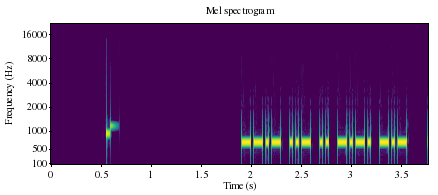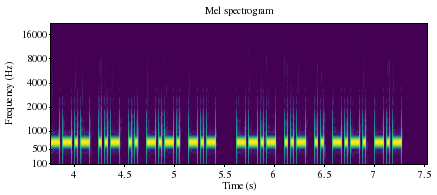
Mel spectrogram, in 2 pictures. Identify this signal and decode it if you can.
Morse code, heard as a keyed tone, about 40 wpm, 700 Hz. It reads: QUICK QUICK QUICK
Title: Top 500 Words Repeated 40wpm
